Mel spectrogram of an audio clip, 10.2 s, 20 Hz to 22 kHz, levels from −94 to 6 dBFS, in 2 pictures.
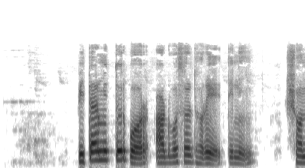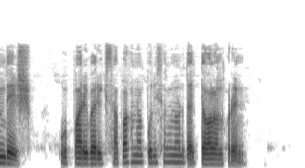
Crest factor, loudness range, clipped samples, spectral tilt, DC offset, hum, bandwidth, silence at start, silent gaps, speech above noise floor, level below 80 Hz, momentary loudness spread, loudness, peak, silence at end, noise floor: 18 dB; 7 LU; under 0.1%; -6 dB/octave; under 0.1%; none; 7.8 kHz; 1.3 s; none; 52 dB; -62 dBFS; 16 LU; -18 LUFS; 0 dBFS; 1.1 s; -70 dBFS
